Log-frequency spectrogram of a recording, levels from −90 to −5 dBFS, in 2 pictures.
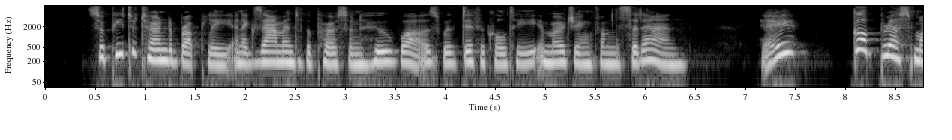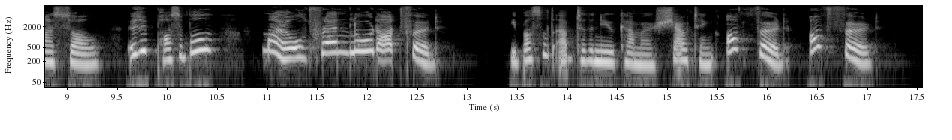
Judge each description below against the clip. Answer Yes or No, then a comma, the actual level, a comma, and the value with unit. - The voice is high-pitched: Yes, high, 195 Hz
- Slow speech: Yes, slow, 120 wpm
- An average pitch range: No, wide, 8.2 semitones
